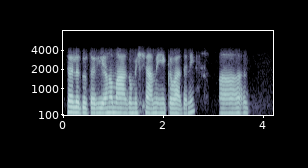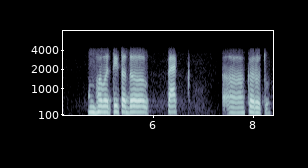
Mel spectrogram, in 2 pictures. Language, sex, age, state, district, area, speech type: Sanskrit, female, 18-30, Maharashtra, Chandrapur, urban, conversation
